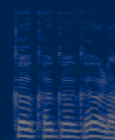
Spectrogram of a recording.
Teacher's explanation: क ख ग घ ड़ा, तो ये कंठ से निकलने वाले शब्द हैं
